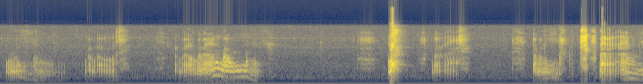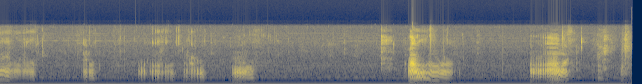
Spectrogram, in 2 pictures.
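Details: Pomeranian puppy trying to communicate, making a string of short grumbling growls and whiny, warbling moans in uneven bursts, with pauses between phrases and one sharp click partway through.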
